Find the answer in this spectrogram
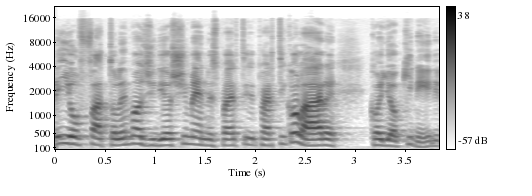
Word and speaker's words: Osimhen: Il fratello lo saprà come si pronuncia il suo stesso cognome, si dice Osimhen. Noi però possiamo, perché siamo napoletani e fieri, possiamo dire Osimhen. E con questo il dissing è concluso.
